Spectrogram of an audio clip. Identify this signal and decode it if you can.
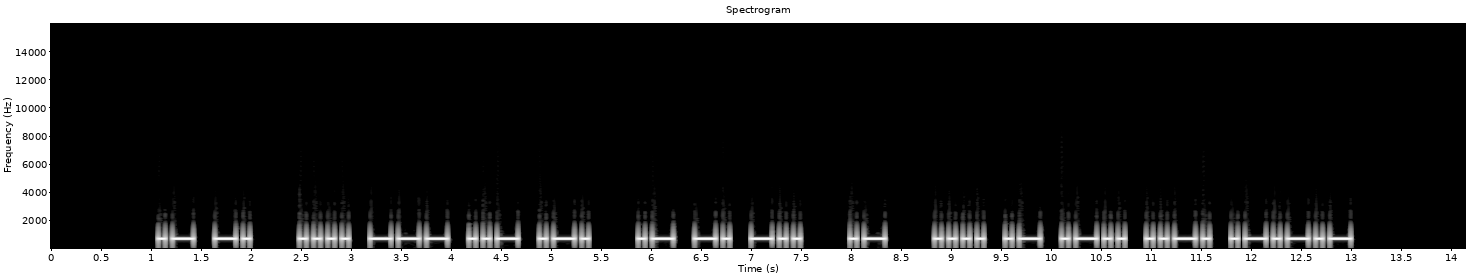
Morse code, heard as a keyed tone, about 17 wpm, 700 Hz. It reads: AN HOUR AND A HALF.
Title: Sentences from Top 400 Words 17wpm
